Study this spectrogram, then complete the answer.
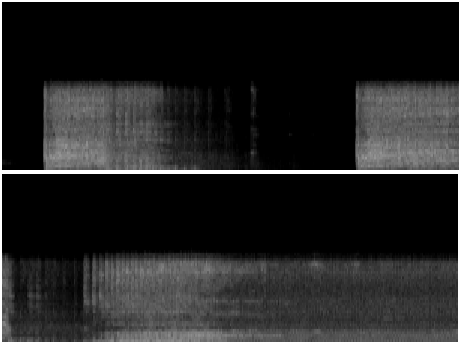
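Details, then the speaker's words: Mower with a no-start fuel problem, air filter removed, fed through a fuel-line diagnostic trick: two bursts of cranking, then it catches and runs steadily until the tank runs dry; runs fine, fuel filter then replaced. "it's running all right it is run out of fuel in the tank and it quit pumping out of this line here so I went ahead and shut it off"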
